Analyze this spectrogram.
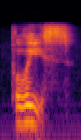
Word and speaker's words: police: So the stress is at the end of the word, police. At the end. Police.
